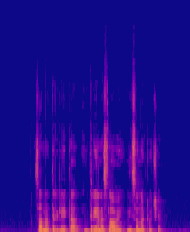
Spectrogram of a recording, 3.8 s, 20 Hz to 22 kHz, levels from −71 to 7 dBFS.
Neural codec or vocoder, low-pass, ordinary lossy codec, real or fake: none; 19.8 kHz; none; real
